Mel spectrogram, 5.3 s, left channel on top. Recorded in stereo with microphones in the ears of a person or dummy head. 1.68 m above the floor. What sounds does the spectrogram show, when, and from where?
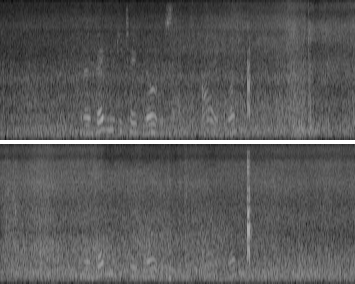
1.2 s a woman speaking: 80° left
3.7 s a clap: 75° right (ahead or behind)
